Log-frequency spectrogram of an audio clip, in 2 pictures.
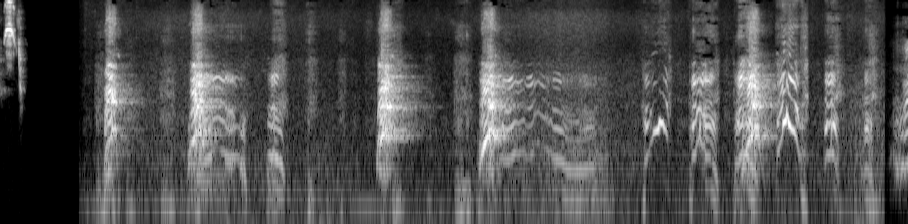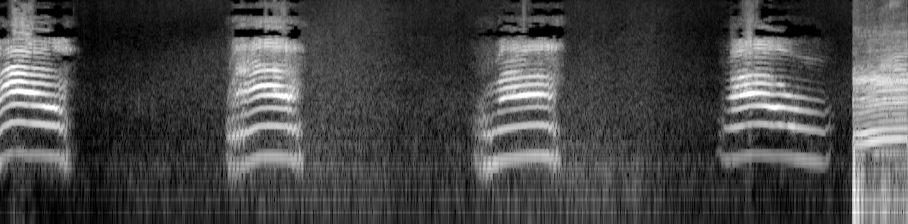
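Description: A series of animal calls: first a quick run of short, varied cries, then four drawn-out calls about two seconds apart, each rising and falling in pitch. A louder call begins just before the end.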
